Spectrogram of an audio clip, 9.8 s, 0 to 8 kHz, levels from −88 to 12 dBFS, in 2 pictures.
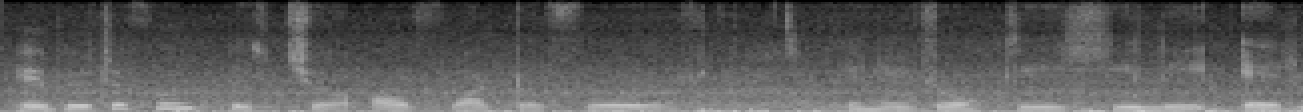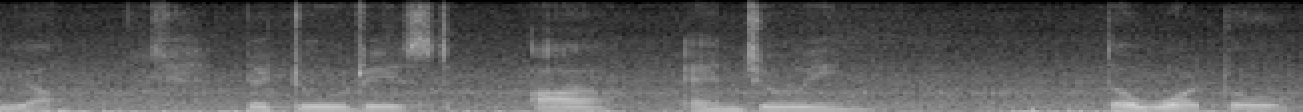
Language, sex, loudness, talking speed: English, female, -18 LUFS, 110 wpm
